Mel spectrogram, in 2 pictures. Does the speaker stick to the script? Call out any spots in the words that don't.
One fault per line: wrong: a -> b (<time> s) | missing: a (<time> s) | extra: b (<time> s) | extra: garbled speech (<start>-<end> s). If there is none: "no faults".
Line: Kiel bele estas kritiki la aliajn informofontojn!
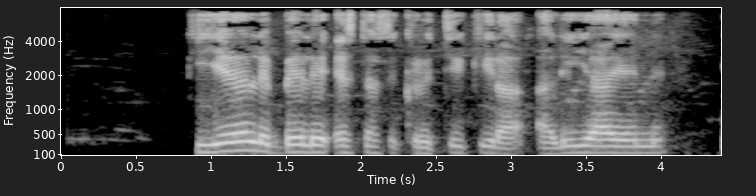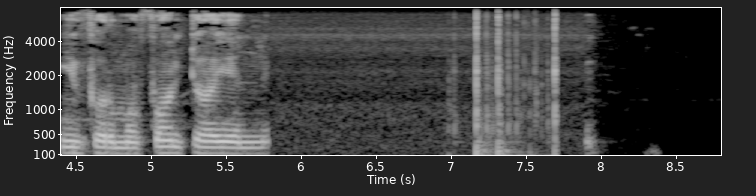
no faults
